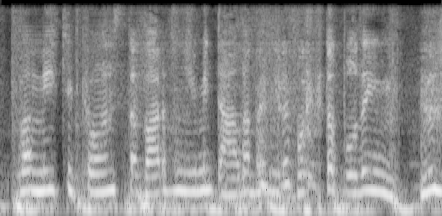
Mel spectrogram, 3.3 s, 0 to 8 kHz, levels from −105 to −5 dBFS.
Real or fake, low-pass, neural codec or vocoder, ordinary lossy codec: fake; 7.2 kHz; codec, 16 kHz, 1.1 kbps, Voila-Tokenizer; none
